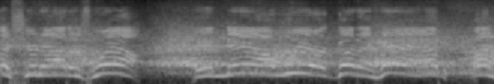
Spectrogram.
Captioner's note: audience chanting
